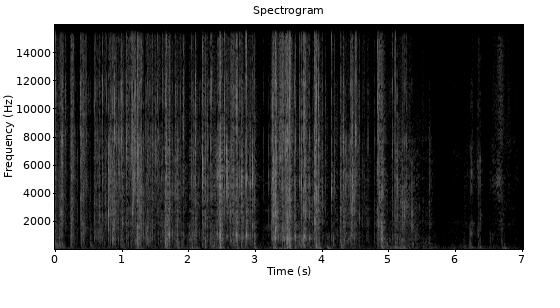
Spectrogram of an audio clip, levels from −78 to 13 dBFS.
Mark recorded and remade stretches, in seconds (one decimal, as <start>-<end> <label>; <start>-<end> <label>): 0.0-7.0 recorded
